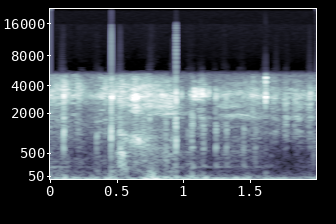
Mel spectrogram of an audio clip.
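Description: Close handling noise of a hand wiping a fogged camera lens: rubbing and scraping with scattered clicks against the camera body.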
